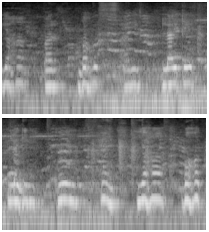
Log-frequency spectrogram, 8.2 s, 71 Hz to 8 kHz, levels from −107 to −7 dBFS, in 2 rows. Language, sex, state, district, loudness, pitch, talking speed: Hindi, female, Uttar Pradesh, Budaun, -29 LUFS, 230 Hz, 80 wpm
